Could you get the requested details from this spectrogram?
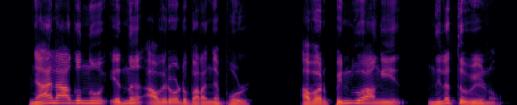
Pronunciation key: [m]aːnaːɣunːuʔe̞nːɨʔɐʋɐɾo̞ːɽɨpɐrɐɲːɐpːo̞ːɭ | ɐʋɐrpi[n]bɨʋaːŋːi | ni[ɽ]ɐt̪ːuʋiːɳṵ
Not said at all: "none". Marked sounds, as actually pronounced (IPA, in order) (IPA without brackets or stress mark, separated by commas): ɲ, n, l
